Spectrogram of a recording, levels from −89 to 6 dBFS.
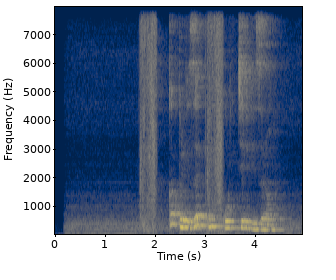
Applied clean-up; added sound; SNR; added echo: none; Tearing; 15 dB; reverberation time 1.0 s.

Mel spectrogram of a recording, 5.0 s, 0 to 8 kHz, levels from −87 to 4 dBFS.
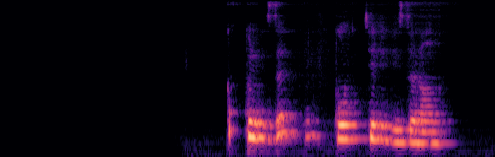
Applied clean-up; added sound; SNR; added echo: neural mask model DeepFilterNet 3.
